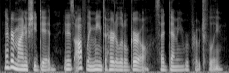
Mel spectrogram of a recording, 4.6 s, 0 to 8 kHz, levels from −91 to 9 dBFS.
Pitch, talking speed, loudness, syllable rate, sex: 160 Hz, 220 wpm, -19 LUFS, 6.1 syllables/s, female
